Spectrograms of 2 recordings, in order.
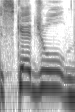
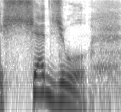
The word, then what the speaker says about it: schedule: the word schedule schedule in America we say schedule in Britain they often some of them not all of them but they say schedule because it's spelled right but if you look at the etymology of the word where does it come from it comes from Greek the word skettis which is SK SK it's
